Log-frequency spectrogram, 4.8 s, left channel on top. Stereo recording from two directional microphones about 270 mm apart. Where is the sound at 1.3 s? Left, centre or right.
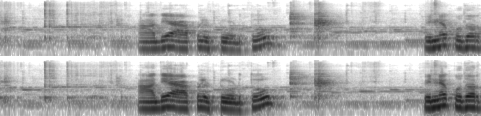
Right.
